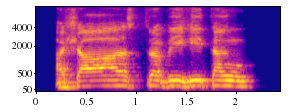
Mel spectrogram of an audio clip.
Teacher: The anuswar here on ta has to be pronounced as nga, the one which is in ka group. Okay, the fifth letter of the ka group.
